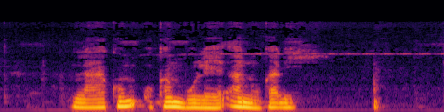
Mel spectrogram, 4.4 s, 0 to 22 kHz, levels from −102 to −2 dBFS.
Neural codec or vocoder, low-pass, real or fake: none; 10.8 kHz; real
